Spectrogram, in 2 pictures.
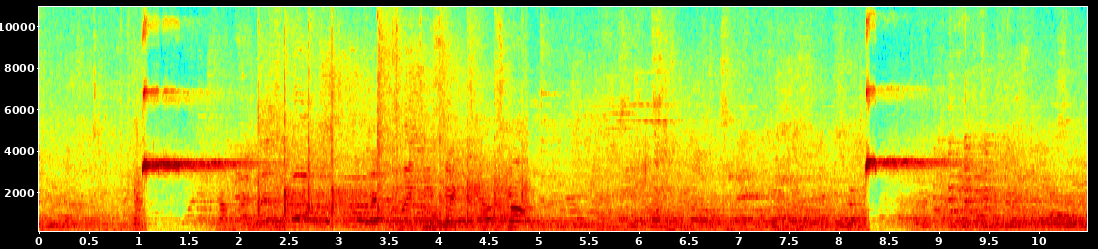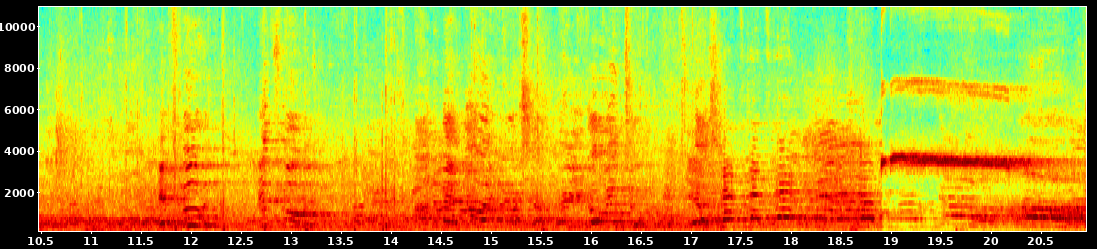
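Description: A referee blows a short whistle several times.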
